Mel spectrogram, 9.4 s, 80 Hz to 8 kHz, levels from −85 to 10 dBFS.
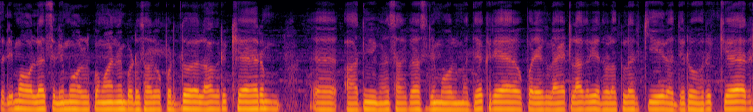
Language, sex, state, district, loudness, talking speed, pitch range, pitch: Rajasthani, male, Rajasthan, Churu, -13 LUFS, 240 wpm, 130-135 Hz, 130 Hz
